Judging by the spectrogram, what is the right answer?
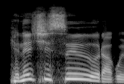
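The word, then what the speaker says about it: γένεσις: 그런데 여기서 나심이라고 기록된 이 단어를 원어로 읽게 되면 어떻게 읽냐면 게네시스라고 읽어요.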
